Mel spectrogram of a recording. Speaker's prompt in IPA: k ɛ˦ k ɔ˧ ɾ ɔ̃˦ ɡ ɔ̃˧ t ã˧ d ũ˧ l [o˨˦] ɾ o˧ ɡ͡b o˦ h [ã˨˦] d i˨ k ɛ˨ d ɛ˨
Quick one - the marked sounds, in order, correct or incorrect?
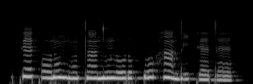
incorrect: o˧, incorrect: ã˦˨

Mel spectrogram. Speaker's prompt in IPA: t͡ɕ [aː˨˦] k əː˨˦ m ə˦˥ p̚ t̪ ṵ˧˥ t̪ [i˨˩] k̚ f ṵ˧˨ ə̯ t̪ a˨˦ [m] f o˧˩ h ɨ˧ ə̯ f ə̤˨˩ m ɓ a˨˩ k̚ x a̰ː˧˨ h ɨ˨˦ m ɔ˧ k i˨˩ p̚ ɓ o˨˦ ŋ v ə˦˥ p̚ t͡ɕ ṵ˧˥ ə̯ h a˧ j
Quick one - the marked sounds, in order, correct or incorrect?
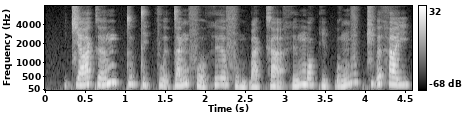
correct, correct, incorrect: ŋ

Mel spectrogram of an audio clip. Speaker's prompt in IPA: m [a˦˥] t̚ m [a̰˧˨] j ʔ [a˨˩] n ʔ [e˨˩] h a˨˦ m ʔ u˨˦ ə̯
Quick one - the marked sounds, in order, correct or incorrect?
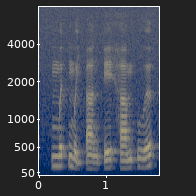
incorrect: ə˦˥, incorrect: ə̰˧˨, correct, incorrect: e˧

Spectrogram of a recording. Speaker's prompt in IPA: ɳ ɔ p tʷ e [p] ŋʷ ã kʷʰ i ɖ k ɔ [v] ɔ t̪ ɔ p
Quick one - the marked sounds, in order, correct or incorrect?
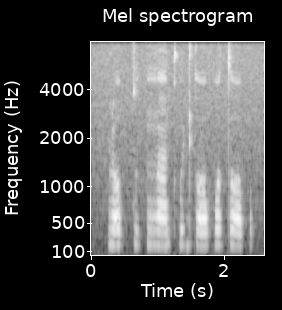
incorrect: k, incorrect: f

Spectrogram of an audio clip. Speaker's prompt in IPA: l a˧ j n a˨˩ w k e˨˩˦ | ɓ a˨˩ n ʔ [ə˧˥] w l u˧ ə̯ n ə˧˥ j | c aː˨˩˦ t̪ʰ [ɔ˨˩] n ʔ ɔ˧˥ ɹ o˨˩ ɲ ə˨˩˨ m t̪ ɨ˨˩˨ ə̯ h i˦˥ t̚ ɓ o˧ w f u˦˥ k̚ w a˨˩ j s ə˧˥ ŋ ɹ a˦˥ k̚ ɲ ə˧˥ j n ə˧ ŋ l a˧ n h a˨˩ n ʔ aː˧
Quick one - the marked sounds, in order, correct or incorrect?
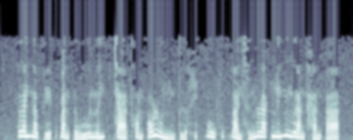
incorrect: ə˨˩˨, incorrect: ɔ˨˩˨

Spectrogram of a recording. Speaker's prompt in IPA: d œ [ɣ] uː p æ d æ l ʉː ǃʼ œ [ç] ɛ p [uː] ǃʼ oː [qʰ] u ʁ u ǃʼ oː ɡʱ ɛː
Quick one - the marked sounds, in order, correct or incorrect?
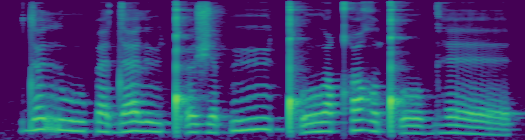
incorrect: r, incorrect: ʒ, incorrect: ʉː, correct

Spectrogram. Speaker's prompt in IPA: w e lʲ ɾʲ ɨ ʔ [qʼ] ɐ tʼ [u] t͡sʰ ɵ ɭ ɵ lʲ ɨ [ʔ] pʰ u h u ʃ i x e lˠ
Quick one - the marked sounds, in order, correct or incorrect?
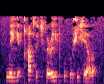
incorrect: qʰ, incorrect: ʉ, incorrect: none

